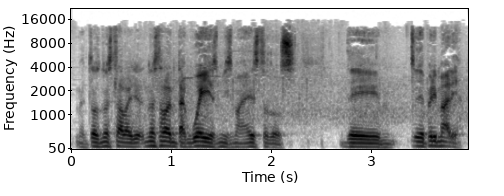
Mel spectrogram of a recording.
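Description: A man's voice: fairly low pitch, fairly even intonation, fairly quick, husky. A man with a Mexican Spanish accent, a radio host who talks in a playful, hyping, announcer-like way. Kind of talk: casual radio talk show.

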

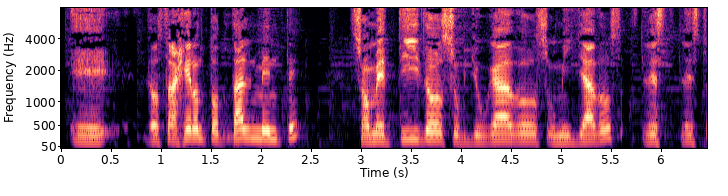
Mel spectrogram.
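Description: A man with a Mexican Spanish accent, a guest historian telling history in a measured, explanatory way on a radio talk show. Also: on the high side, dry recording.

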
